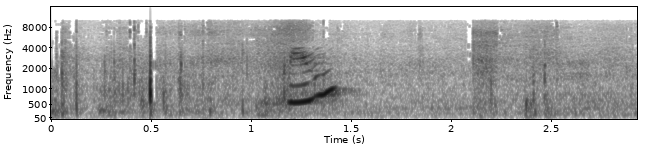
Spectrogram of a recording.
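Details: Feral kitten, one of a litter raised by a feral cat in an industry area, makes a brief rising mew amid clicks, taps and rustling.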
